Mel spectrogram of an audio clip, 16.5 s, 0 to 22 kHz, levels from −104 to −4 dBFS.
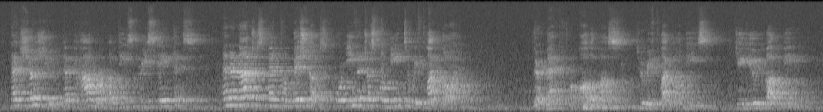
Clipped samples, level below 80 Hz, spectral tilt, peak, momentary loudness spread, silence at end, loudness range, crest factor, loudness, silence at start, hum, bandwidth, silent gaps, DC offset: under 0.1%; -76 dBFS; -2.5 dB/octave; -16 dBFS; 13 LU; 0 s; 5 LU; 20 dB; -35 LUFS; 0 s; none; over 20 kHz; none; under 0.1%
